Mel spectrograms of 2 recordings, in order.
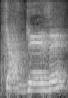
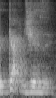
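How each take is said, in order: First: "Cargese" with a hard g, like Car-gué-zé; hard-g pronunciation. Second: "Cargese" with a soft g, like Car-jé-zé; soft-g pronunciation. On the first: Vlogger repeating the Corsican place name, "Cargese" said Car-gué-zé. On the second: Vlogger naming where he got sunburnt, "Cargese" said Car-jé-zé. Says place name with soft g. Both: Shown as a demonstration.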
